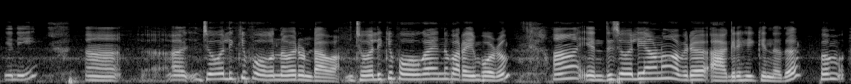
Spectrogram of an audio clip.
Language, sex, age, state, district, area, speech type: Malayalam, female, 60+, Kerala, Idukki, rural, spontaneous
